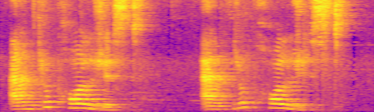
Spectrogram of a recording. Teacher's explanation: the word anthropologist has five syllables and thra paul a gist the stress is on the third syllable · The stress is on the 3rd syllable pol. And there are 2 schwas in this word.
